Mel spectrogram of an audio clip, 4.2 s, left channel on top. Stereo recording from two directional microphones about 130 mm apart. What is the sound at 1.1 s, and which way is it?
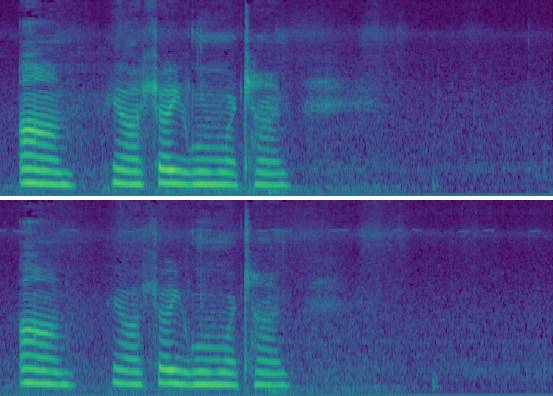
Speech, 5° left (ahead or behind).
